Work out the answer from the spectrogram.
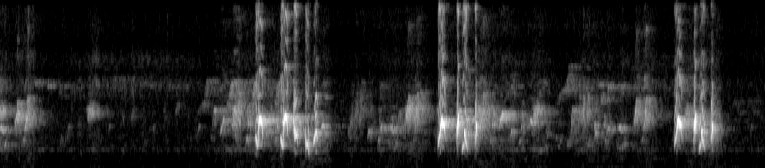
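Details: Territorial Stripe-throated bulbul reacting to provocation: three loud, clipped bursts of sharp chirping notes spaced roughly two seconds apart, with faint twitter between them and otherwise silence.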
